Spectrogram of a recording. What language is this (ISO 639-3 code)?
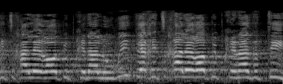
heb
